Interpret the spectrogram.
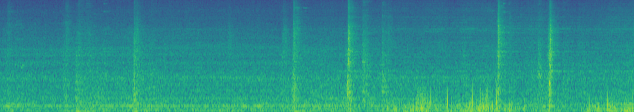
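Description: Pakistan Railways passenger coach running slowly, heard from its open window: a steady low rumble with sharp clicks of the wheels over rail joints, often in pairs, every second or few. The running noise grows louder from about six seconds in.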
